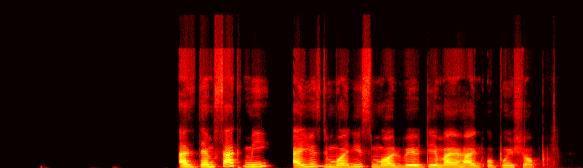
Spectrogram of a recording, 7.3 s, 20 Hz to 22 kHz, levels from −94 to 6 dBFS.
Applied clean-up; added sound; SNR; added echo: neural mask model DeepFilterNet 3.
